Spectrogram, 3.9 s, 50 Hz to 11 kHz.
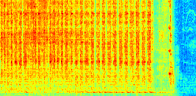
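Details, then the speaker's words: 1975 VW Shorty bus that sat neglected over 20 years cranks fast and evenly for about three seconds without catching; spark at the wires is good, so the crew suspects fouled plugs needing cleaning. "You reckon those plugs need to be pulled out and cleaned? It could be."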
